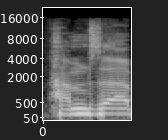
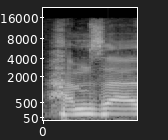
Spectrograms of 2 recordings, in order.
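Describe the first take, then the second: Both takes have the same delivery.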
